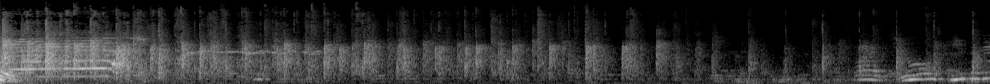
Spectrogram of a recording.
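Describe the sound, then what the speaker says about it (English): Comedy show audience in a dive bar breaking into applause and cheers, a burst of clapping that follows a shouting voice, swells, then thins out as a few people keep clapping near the end. "Another round of applause for Julie Renneretti."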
